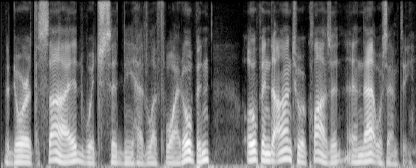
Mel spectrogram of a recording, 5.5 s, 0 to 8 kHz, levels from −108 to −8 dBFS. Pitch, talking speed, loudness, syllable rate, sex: 110 Hz, 215 wpm, -19 LUFS, 5.4 syllables/s, male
